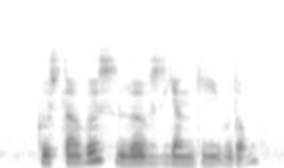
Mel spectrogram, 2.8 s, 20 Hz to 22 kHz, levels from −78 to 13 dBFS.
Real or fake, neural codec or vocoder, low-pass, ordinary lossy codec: real; none; none; none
